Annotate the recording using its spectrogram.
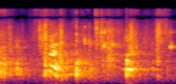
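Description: Tennis racket striking the ball on a serve right at the start, then another sharp ball impact about a second and a half later, with people's voices around.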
